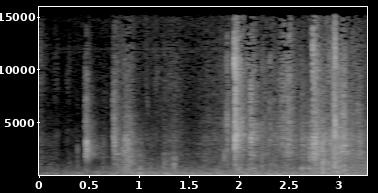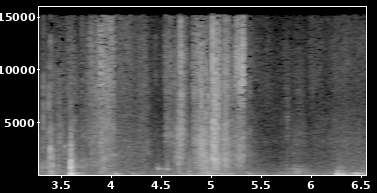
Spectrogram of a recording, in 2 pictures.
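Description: Bible pages are turned to 1 Corinthians chapter 10 as a sermon reading begins. Many faint, irregular rustles and paper flicks scatter across the quiet, with a few slightly sharper flips among them.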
